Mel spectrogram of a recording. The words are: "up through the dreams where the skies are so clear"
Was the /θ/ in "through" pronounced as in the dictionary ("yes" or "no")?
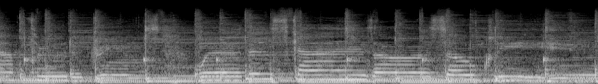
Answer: yes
